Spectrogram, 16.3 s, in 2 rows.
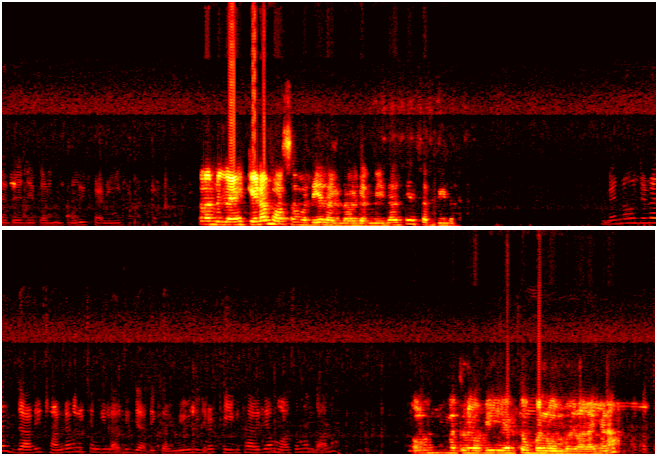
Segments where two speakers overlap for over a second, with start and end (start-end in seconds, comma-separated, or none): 14.4-15.6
